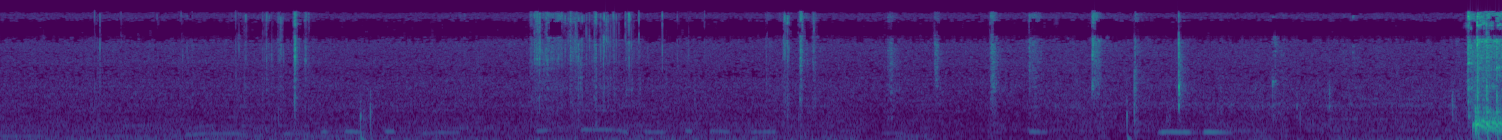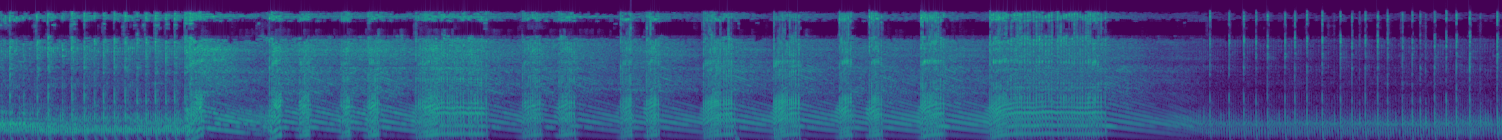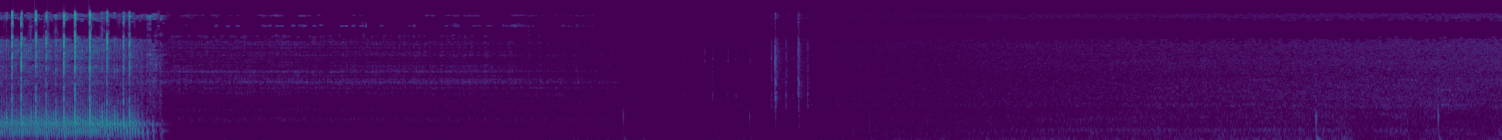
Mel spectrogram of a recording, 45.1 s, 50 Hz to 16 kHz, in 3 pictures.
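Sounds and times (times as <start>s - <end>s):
chainsaw revving: 14.7s - 35.2s.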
